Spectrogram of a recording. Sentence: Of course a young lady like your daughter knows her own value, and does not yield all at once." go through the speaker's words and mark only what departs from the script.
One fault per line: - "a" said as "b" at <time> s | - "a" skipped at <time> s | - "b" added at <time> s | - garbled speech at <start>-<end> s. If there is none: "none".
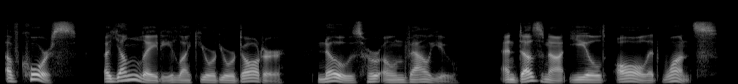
- "your" added at 2.2 s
